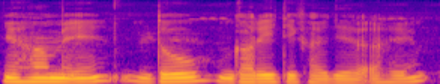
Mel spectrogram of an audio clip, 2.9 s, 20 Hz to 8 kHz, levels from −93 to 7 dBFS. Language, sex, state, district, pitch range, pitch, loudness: Hindi, male, Arunachal Pradesh, Longding, 115-130 Hz, 125 Hz, -15 LUFS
